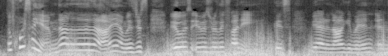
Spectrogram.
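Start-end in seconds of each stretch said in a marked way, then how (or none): 0.1-1.9 high, loud playful admission; emphatic backtracking. Real, not acted. Telling viewers she is like this, emphatic backtracking. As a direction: burst out higher and louder, taking it back. Jokingly takes back her refusal.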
